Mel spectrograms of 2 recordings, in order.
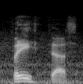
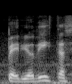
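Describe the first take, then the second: First: The middle syllables are dropped from the word. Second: Every syllable of the word is clearly pronounced. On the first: The speaker calls it wrong. "Dije pristas" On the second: The speaker calls it right. "es periodistas"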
